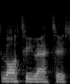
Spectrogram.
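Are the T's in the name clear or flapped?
clear. Non-American accent, with crisp clear T sounds.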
